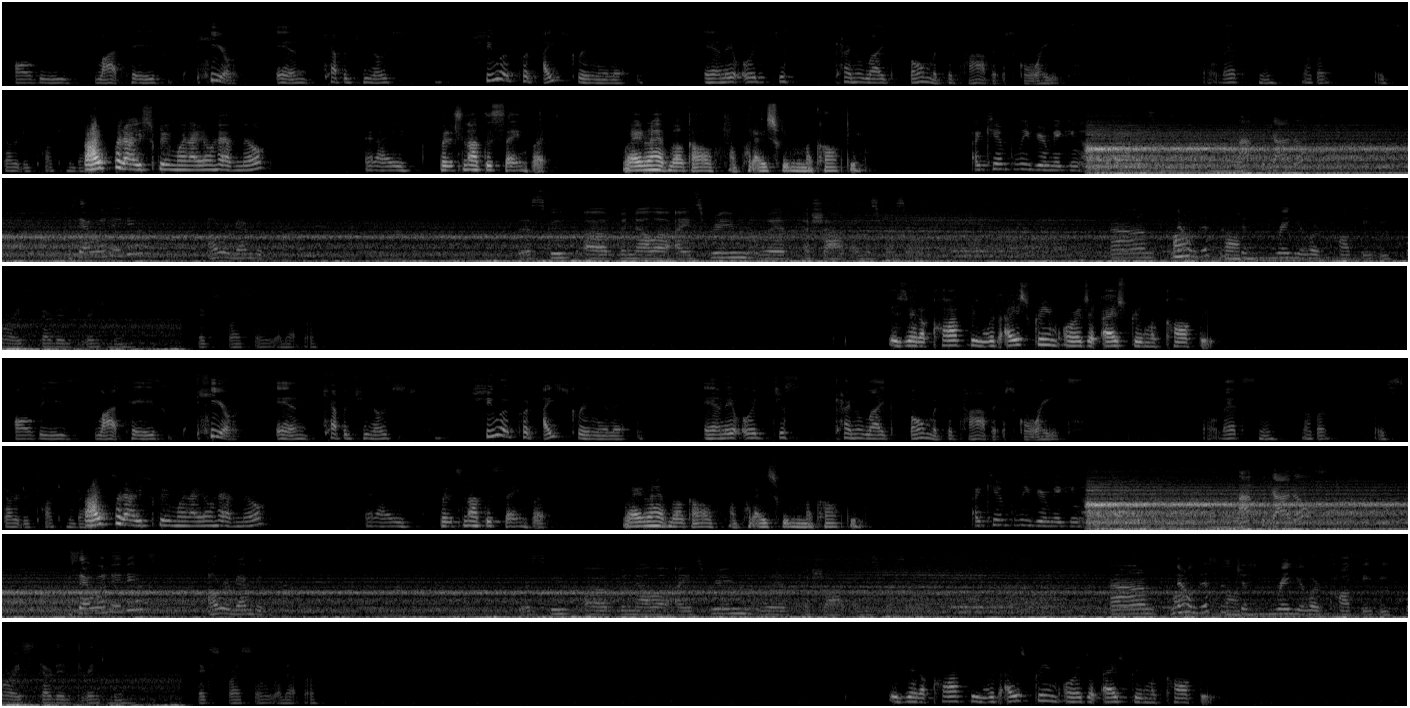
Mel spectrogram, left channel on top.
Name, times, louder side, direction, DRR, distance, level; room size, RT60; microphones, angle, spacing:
voice 1, 0.1-1.6 1.9-2.4 2.7-4.4 4.7-6.3 7.0-8.0 8.3-10.8 12.0-12.7 13.0-13.3 13.7-15.0 26.4-27.3 28.8-29.7 30.2-30.8 39.2-43.5 44.1-45.3, right 3 dB, 20° right, 0.5 m, -47 dB
voice 2, 14.9-16.7 17.7-18.1 18.4-19.5 20.3-22.7 39.8-40.0 40.4-40.5 51.1-54.3, left 6 dB, 75° left, 0.4 m, -35 dB
voice 3, 23.8-26.5 33.3-37.3, left 3 dB, 30° left, 1.1 m, -47 dB
sound 1, 24.9-44.0, right 1 dB, 5° right, 1.0 m, -40 dB
14.0 x 6.1 x 4.9 m
head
